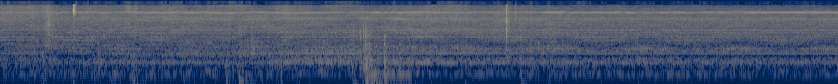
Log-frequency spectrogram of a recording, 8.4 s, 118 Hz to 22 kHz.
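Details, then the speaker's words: Skywalker V2 coffee roaster during roast: steady even whirr winding up and down, no rubbing or rattling; exhaust fan working normally though bean cooling doesn't work. "yeah I can hear it wind up and wind down yeah that's working"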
